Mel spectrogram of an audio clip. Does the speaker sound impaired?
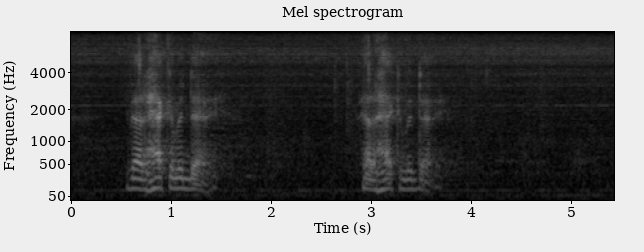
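Yes: Parkinson's; cognitive issues.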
